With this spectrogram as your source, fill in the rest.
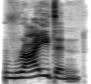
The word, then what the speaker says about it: Raiden: They've not even pronounced it right. We talked about that earlier. Should be pronounced Raiden.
